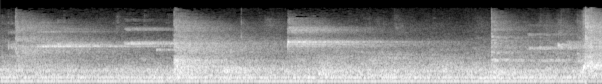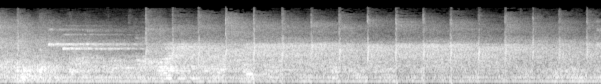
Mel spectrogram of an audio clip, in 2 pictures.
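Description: Badminton rally on an indoor court: sharp racket strikes on the shuttlecock, the hardest being a smash about halfway through, with short high squeaks of shoes on the court floor. After the smash, spectators clap and the applause carries on to the end, over a steady hum of the hall.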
